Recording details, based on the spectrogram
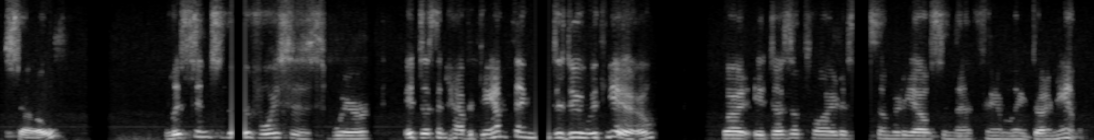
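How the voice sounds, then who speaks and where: A woman hosting a psychic podcast, giving a frank, emphatic reading to a caller and scolding him gently. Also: medium pitch, a little slow, dry recording, poor audio. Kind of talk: casual live call-in reading. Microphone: phone app recording.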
